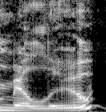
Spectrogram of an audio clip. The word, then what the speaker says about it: milieu: It was always my particular milieu."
